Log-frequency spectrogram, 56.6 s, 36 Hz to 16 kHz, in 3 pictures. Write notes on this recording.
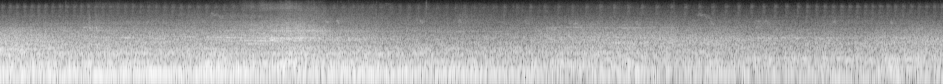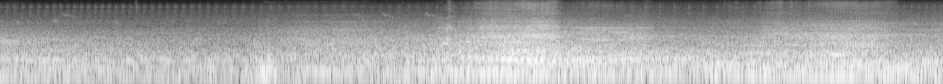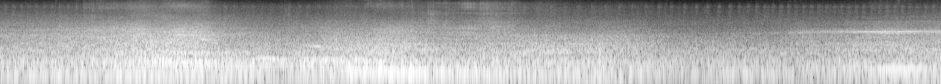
Railway level crossing, Traffic Sound, Train traveling through, Zoom H2n MS+XY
